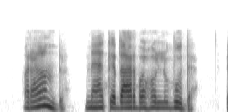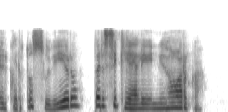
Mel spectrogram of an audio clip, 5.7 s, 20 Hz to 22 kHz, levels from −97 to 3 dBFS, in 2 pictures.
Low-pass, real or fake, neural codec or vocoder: 7.2 kHz; fake; codec, 24 kHz, 1.5 kbps, HILCodec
